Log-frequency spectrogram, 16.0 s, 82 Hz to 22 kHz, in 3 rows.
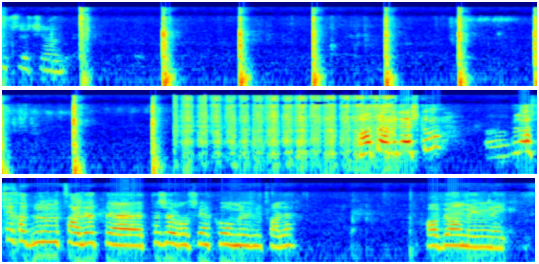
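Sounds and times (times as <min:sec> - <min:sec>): sharp blows on wood: 0:01.6 - 0:09.4
sawing wood: 0:06.9 - 0:09.5.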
